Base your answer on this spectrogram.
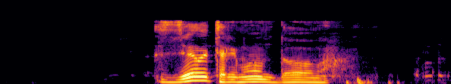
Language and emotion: Russian, sad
